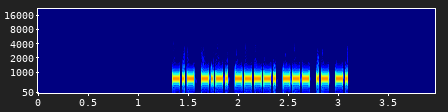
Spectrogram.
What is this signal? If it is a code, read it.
Morse code, heard as a keyed tone, about 51 wpm, 700 Hz. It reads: KC9OAN
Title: USA Call Signs - 6 Characters - Repeated 3x - 50wpm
